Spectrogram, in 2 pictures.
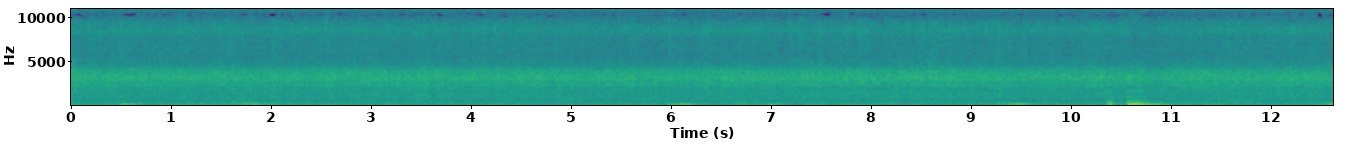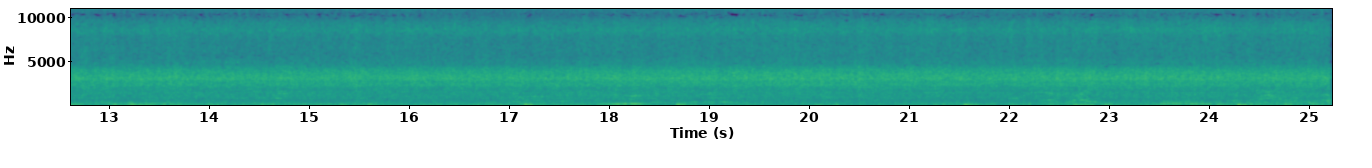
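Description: heavy rain falling

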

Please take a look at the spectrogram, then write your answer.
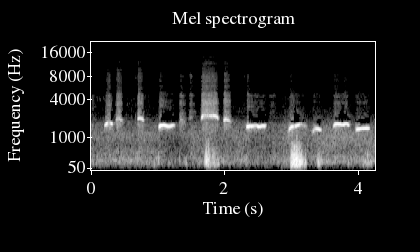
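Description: person whistling a tune

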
